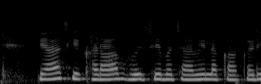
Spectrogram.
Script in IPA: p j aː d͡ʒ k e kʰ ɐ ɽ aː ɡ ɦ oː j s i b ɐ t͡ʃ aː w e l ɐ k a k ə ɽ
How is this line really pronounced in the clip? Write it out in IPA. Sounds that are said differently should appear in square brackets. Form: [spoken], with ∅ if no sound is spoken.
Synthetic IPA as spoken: p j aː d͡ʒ k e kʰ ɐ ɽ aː [b] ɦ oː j s [e] b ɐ t͡ʃ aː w e l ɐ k a k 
